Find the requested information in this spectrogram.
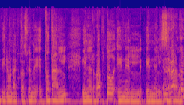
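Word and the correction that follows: serrallo: Entre Cerrallo y Cerralo, ¿ah? – Cerrallo. – Se pronuncia Cerrallo.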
